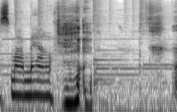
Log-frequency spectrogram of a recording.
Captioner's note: chuckles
